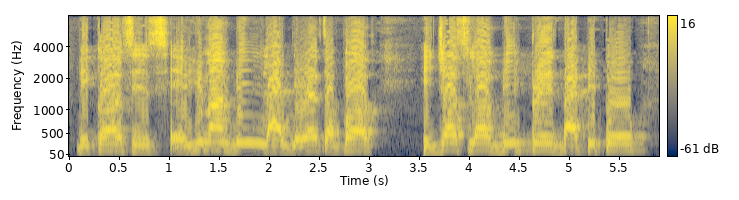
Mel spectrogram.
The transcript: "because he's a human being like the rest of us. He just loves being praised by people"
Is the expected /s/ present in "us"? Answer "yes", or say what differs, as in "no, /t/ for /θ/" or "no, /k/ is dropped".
no, /θ/ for /s/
